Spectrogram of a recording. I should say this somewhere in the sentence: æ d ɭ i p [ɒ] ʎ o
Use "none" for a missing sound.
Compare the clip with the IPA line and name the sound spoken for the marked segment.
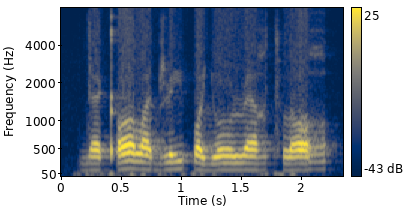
ɒ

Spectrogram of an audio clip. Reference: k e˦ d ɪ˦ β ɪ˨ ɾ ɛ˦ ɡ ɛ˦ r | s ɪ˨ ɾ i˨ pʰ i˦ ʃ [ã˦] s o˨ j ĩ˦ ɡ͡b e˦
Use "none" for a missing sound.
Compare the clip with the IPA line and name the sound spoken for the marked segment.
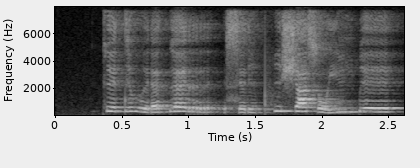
a˦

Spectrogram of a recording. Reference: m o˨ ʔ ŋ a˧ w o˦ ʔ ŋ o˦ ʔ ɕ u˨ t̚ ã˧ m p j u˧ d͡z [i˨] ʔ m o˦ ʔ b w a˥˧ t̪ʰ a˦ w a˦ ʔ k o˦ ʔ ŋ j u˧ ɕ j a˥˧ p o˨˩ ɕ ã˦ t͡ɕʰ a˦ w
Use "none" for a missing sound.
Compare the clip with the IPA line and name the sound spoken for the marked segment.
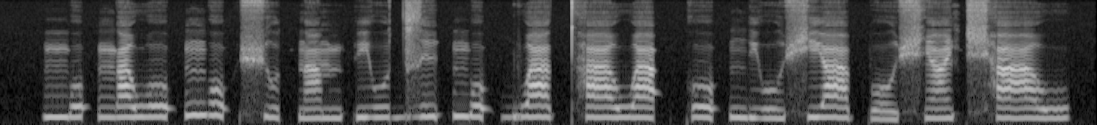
i˦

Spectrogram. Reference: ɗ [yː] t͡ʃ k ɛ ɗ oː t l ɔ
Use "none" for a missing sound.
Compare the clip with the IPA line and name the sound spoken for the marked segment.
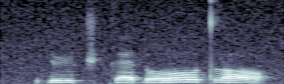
yː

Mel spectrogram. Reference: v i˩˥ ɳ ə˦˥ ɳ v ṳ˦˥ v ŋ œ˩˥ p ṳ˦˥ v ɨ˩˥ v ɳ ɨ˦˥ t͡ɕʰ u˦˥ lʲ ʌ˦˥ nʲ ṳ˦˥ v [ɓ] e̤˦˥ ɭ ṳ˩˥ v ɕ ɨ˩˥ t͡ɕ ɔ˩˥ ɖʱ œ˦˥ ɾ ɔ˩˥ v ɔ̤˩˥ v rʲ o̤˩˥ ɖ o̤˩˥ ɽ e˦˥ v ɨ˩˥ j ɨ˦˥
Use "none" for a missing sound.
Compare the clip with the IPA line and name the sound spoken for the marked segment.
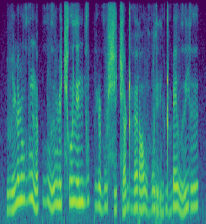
p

